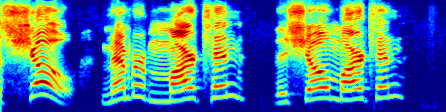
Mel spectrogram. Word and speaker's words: Martin: remember Martin the show Martin Mar yes mar mar I'm going why do they do that to black folks this is a a national show that's glorifying the mispronunciation of the easy word Martin Martin did you like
